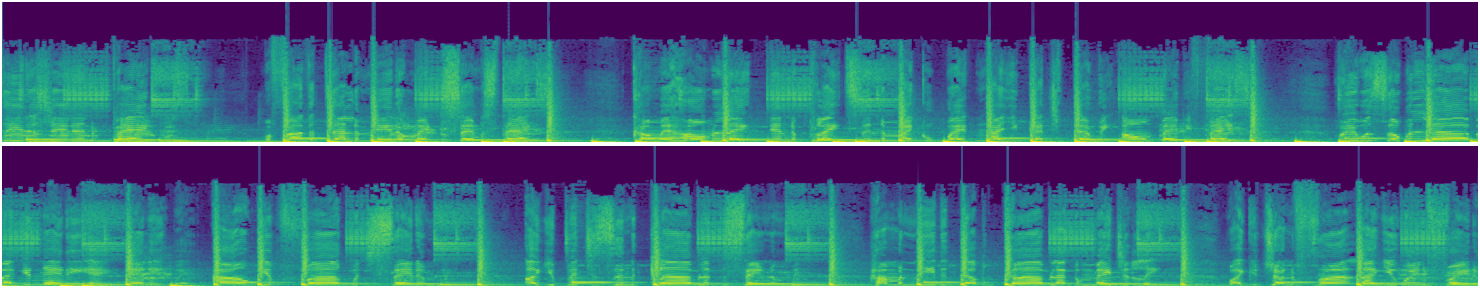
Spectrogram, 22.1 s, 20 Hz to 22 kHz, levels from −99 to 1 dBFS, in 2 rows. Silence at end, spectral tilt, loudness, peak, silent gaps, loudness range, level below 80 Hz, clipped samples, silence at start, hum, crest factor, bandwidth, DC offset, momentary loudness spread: 0 s; -4.5 dB/octave; -13 LUFS; 0 dBFS; none; 4 LU; -20 dBFS; under 0.1%; 0 s; none; 12 dB; 17 kHz; under 0.1%; 7 LU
